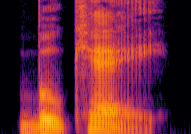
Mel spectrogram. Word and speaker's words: Bucket: He is the calm, patient, and long-suffering husband of the socially ambitious Hyacinth Bucket, who insists their surname is pronounced Bouquet.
